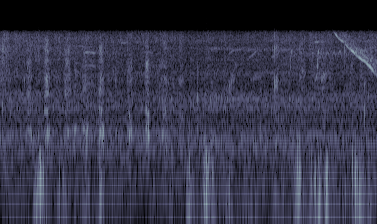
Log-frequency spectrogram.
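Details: Eleven-week-old mixed-breed rescue puppies: rapid soft panting and small whimpering bursts repeated throughout, with light shuffling.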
